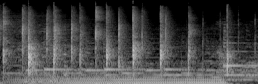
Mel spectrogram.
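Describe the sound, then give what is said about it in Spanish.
Hands clapping in a steady, even rhythm: many quick, sharp claps over a constant low tonal hum. “Sí, bueno, vos aplaudí y dale.”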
